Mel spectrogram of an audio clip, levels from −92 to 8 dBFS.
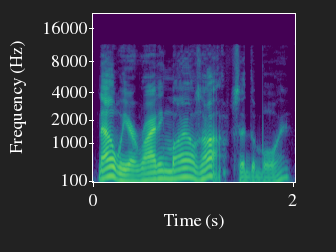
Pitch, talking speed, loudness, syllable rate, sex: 125 Hz, 265 wpm, -19 LUFS, 6.7 syllables/s, male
